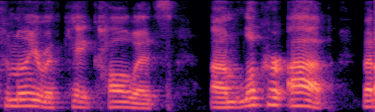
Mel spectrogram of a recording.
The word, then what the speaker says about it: Käthe: It's k a t h e. Um They say Kath, but it's um Kate. A lot of people say Kate. But it's um Käthe Kollwitz.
